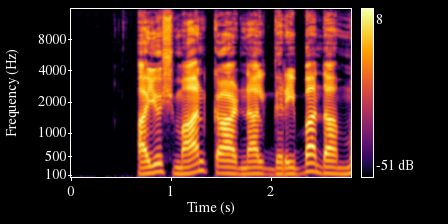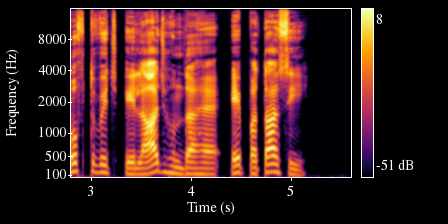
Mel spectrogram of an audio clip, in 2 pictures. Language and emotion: Punjabi, neutral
